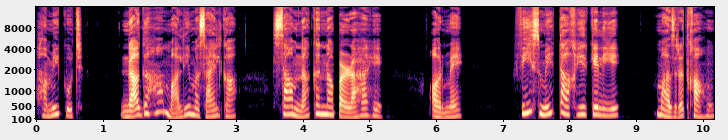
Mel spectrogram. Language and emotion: Urdu, sad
